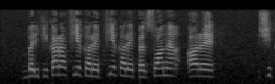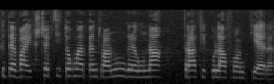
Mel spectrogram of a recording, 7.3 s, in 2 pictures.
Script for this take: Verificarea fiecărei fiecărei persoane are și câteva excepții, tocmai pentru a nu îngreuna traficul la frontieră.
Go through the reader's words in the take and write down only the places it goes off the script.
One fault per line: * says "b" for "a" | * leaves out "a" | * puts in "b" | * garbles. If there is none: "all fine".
all fine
